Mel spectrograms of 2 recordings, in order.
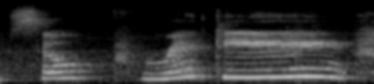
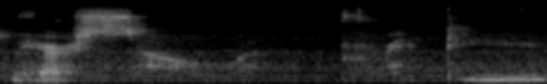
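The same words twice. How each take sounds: First: Slow, high, stretched-out so pretty; drawn-out gush. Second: Breathless whispered gush; awed whisper. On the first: Showing tattoos to listeners, slow high gush. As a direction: linger on pretty as if swooning. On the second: Showing tattoos to listeners, awed whisper. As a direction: whisper it as if in awe of them. Gushing over pretty tattoos. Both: Real, not acted.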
